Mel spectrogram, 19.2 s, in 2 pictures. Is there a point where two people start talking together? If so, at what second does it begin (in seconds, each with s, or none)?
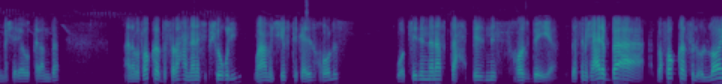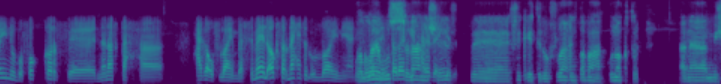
14.4 s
